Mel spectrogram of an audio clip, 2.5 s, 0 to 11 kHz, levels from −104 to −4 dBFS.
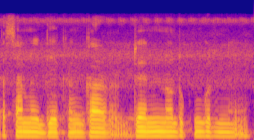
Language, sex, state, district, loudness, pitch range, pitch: Chakma, male, Tripura, Unakoti, -16 LUFS, 100-105 Hz, 105 Hz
